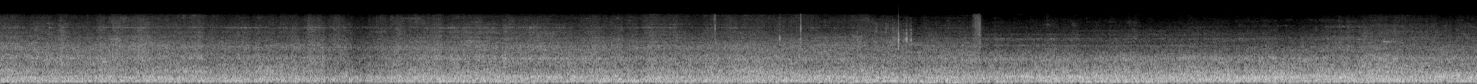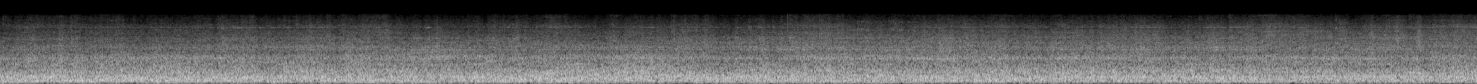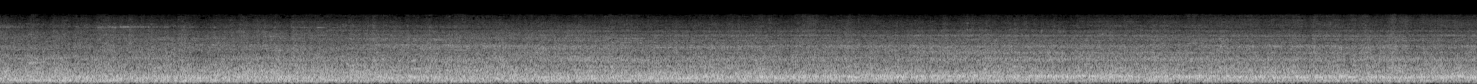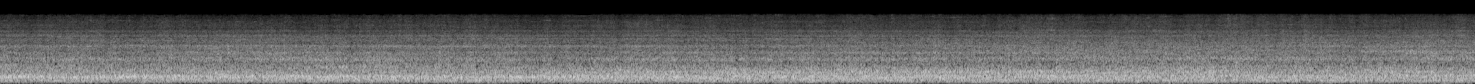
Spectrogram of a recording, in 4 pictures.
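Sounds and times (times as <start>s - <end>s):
steel wheels rumbling on rail: 0.0s - 59.0s
faint high wheel squeals: 29.2s - 31.3s.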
